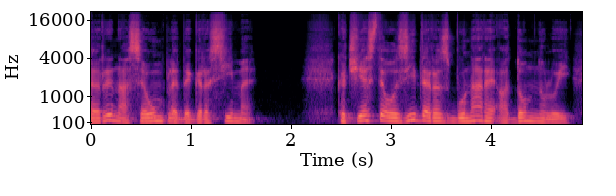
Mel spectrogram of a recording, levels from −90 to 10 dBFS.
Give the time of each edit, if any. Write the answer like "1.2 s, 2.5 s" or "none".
none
